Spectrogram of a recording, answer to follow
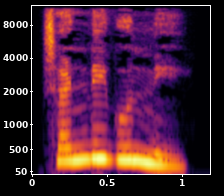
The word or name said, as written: ಚಂಡಕನ್ನೆ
